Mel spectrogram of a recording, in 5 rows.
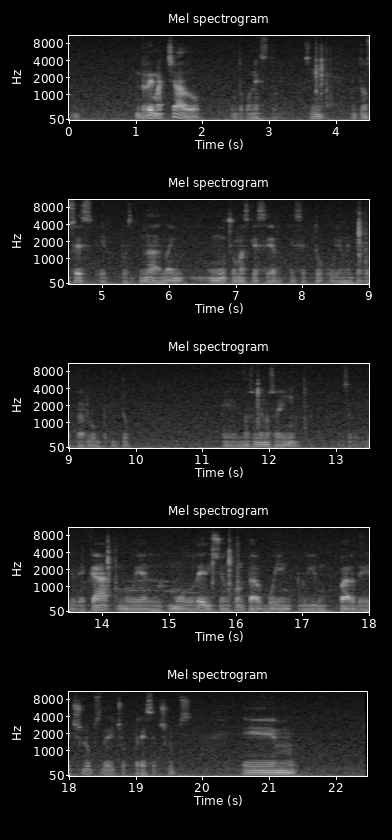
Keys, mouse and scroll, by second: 3.7 alt+Tab, 8.5 r, 11.2 click, 11.6 shift+right click, 12.3-13.6 shift+right drag, 13.8 Tab, 14.2 scroll up 2, 14.6 scroll down 2, 15.6 ctrl+r, 16.6-16.9 scroll up 2, 17.4 click, 18.4-22.4 middle drag.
